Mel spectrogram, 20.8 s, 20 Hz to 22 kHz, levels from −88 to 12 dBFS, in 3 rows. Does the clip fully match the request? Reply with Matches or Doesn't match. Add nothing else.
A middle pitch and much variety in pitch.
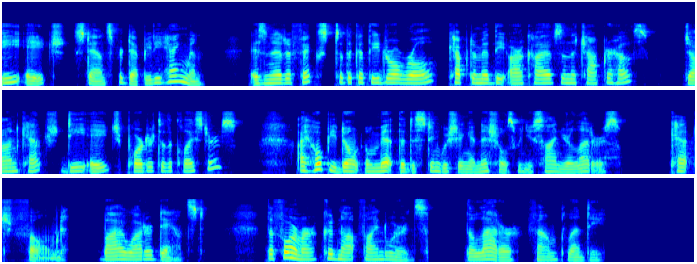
Doesn't match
